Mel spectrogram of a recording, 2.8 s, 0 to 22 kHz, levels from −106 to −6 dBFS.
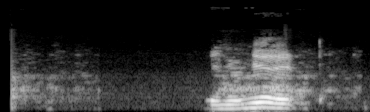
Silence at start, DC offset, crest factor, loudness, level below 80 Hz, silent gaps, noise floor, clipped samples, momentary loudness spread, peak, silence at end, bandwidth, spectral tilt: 0.1 s; under 0.1%; 18 dB; -16 LUFS; -62 dBFS; none; -71 dBFS; under 0.1%; 13 LU; -4 dBFS; 0.5 s; 5.4 kHz; -10 dB/octave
